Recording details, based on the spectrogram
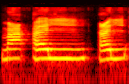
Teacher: लाम साकिन को हिलाना नहीं है, थोड़ी सी देर इसके मखरज पे रुक जाएं, माअल, अल, अगर आप करेंगे ना माअल, वो इस तरह हो जाएगा, फौरन छोड़ देंगे मखरज तो हिल जाएगा।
